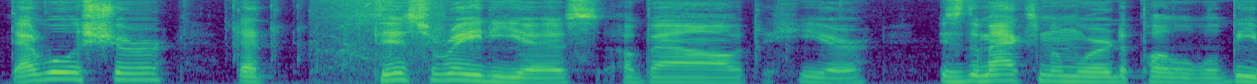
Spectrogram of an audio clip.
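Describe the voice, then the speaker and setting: A man talks through a game boss mechanic in a loose, casual tutorial. His voice is mellow and warm, and he rambles, cracks small jokes and corrects himself as he goes. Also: mid-range voice. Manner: rambling, jokey, self-correcting. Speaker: game guide creator.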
